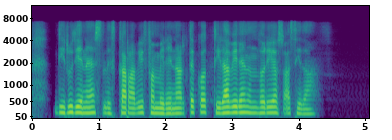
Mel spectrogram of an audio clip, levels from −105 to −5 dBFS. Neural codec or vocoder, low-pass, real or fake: codec, 16 kHz, about 1 kbps, DyCAST, with the encoder's durations; 7.2 kHz; fake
